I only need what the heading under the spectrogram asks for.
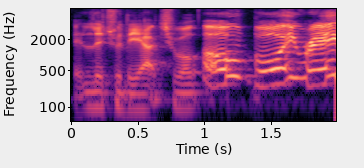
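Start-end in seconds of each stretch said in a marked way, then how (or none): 1.0-2.0 very high, loud, hesitant voice. Quoting a catchphrase while discussing a voice actor's delivery: Morty voice. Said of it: "that voice is the one that I'm a bit sick of".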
